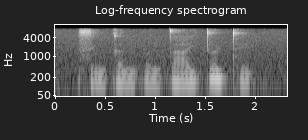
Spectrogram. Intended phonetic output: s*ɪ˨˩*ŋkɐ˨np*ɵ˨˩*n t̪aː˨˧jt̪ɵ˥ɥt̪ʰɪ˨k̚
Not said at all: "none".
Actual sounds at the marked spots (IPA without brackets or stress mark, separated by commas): ɪ˨˩, ɵ˨˩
